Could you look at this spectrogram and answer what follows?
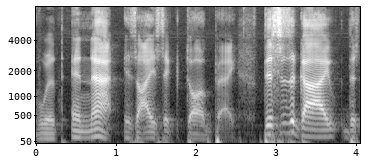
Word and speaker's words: Dogboe: did pick up this weekend was the proper pronunciation of some of these names I thought it was dog Bo same thing I thought Solinsky was selec but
